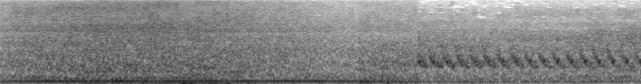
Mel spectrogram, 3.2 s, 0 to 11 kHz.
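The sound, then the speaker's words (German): A convoy of dozens of cars, carrying detainees to the high-security prison in Silivri, about 70 km west of Istanbul, rumbles past with a steady engine drone, and partway through a rapid warbling siren cuts in over the traffic noise. “Dutzende Wagen fahren im Konvoi zum Hochsicherheitsgefängnis in Silivri, rund 70 Kilometer westlich von Istanbul.”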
